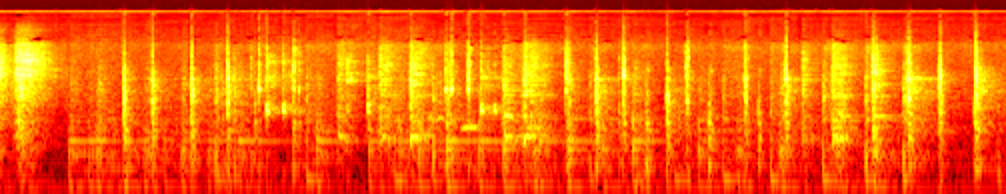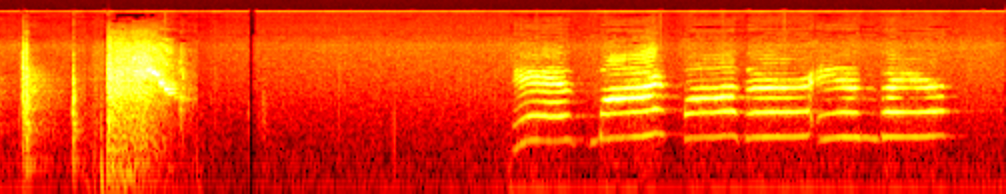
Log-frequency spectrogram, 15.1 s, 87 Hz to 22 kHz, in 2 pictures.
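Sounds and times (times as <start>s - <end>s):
band music: 0.5s - 7.3s.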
